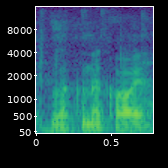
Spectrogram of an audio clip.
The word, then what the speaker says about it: Lacuna Coil: Lacuna Coil, né? Que pronuncia. – Lacuna Coil.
